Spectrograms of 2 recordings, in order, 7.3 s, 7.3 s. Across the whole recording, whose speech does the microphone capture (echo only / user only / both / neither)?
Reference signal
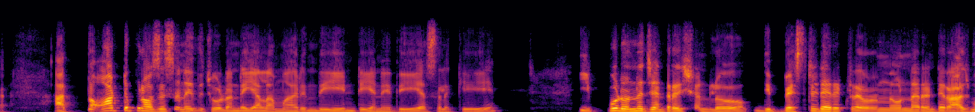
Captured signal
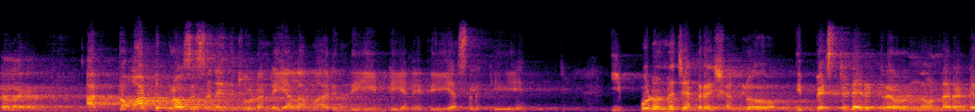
echo only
